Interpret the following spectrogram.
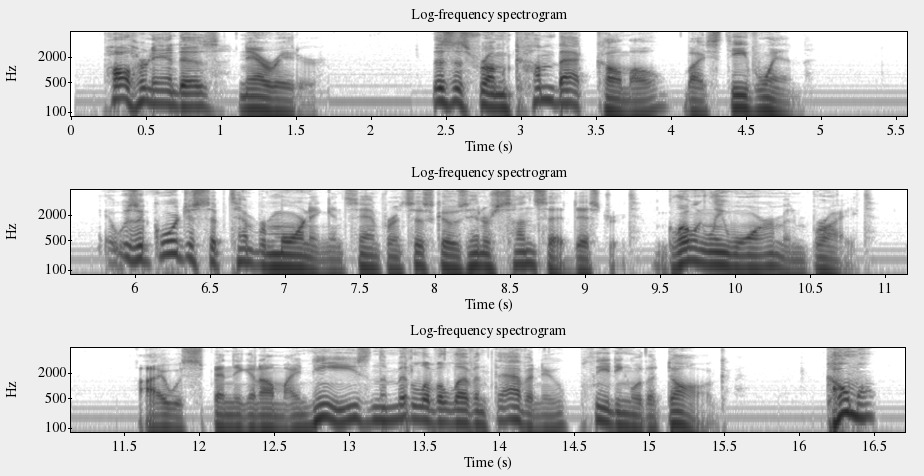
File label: Audio Book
